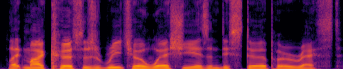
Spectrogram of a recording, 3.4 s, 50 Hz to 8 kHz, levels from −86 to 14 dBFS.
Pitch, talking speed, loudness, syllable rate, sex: 110 Hz, 210 wpm, -17 LUFS, 4.6 syllables/s, male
